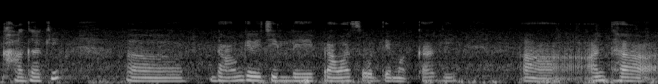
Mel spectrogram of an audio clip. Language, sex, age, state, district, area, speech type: Kannada, female, 30-45, Karnataka, Davanagere, rural, spontaneous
